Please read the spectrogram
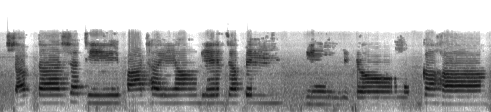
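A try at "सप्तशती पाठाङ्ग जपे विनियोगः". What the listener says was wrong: হ্যাঁ, সপ্তশতী পাঠাঙ্গ, পাঠাঙ্গ একসাথে বলতে হবে। সপ্তশতী পাঠাঙ্গ জপে বিনিয়োগः।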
